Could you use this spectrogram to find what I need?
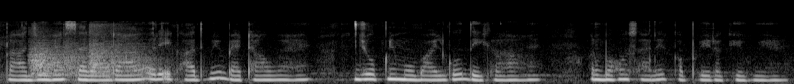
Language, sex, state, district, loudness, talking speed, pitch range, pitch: Hindi, female, Bihar, Kaimur, -21 LUFS, 175 wpm, 205-225 Hz, 210 Hz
